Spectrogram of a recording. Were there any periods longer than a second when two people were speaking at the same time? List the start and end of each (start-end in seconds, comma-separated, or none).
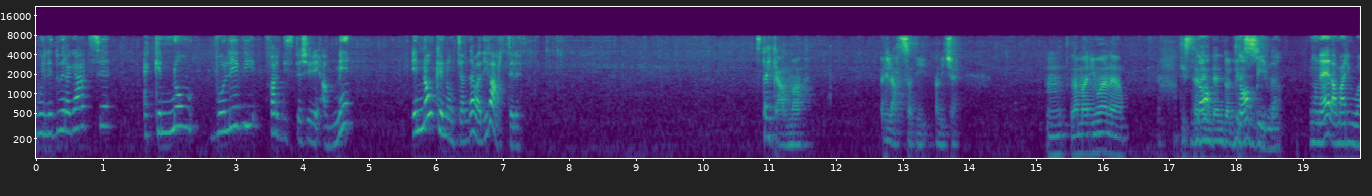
17.4-18.6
